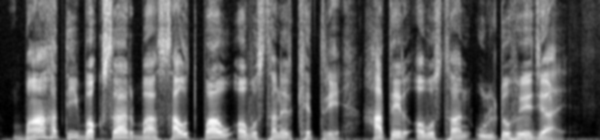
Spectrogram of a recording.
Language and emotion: Bengali, neutral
